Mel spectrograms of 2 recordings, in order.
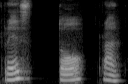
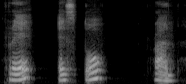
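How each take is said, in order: First: The word flows smoothly with natural stress. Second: Every syllable gets heavy, separate stress. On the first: This is how native speakers usually say it. The speaker calls it right. "dengan nada yang lebih alami seperti restoran" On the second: The speaker is trying too hard to be correct. The speaker calls it wrong. "secara hiperkorek sebagai re-esto-ran dengan penekanan yang berlebihan pada setiap suku kata"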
